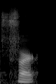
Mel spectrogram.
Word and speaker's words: Furch: And he's like, well, he goes, that's how I say it too, but the other guy pronounces it, I think he said Furk, but he kind of does something, you know, phlegmy with the C-H, at the end.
